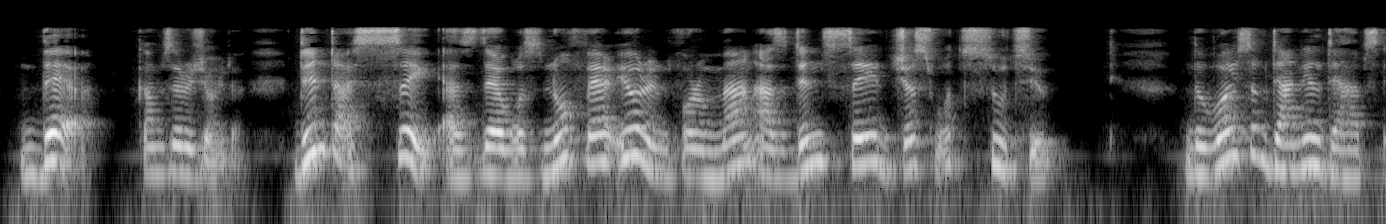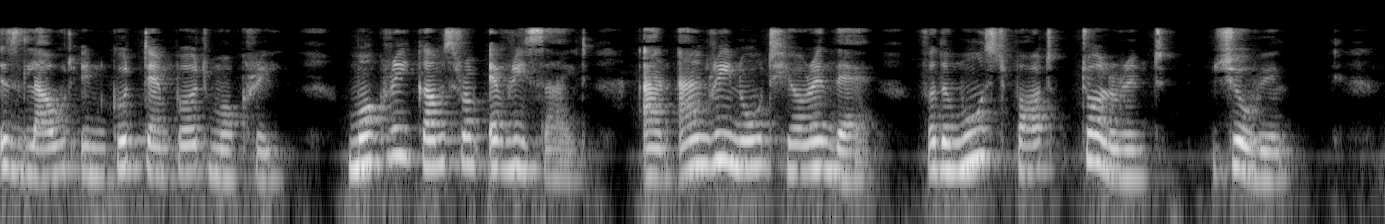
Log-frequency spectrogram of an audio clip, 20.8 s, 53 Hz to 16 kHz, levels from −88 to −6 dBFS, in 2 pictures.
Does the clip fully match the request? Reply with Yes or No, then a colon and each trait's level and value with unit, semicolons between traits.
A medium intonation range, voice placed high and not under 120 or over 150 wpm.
Yes: average, 4.5 semitones; high, 215 Hz; average, 145 wpm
